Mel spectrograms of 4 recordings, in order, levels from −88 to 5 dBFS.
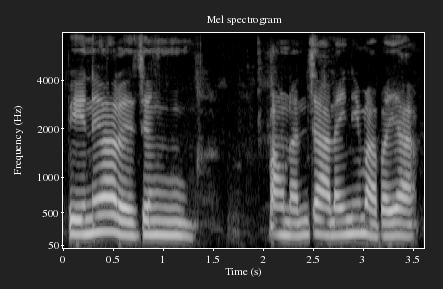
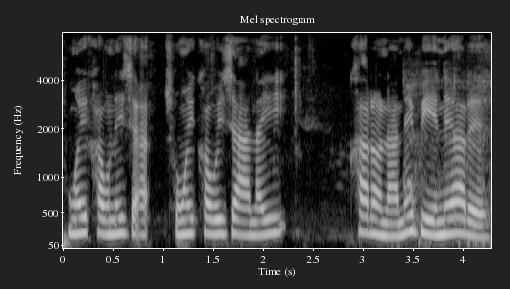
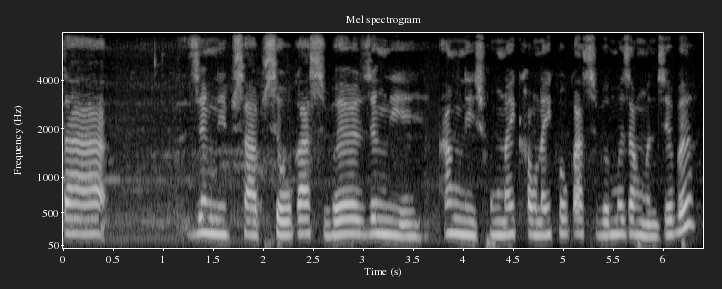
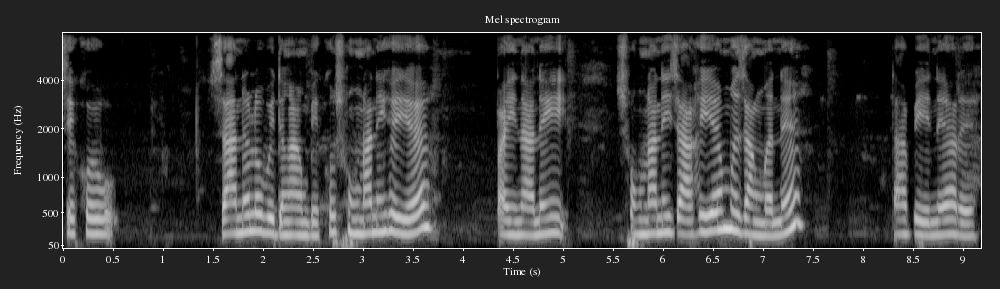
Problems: low volume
